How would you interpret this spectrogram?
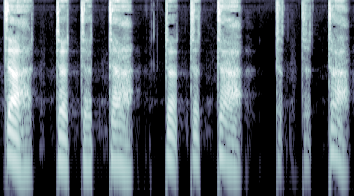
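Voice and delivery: soft staccato "da" strum pattern; imitated strumming rhythm. Guitar teacher showing pupil a rhythm, imitated strumming. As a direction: mouth a guitar rhythm softly in short beats. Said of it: "he gave me some fucking rhythm".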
